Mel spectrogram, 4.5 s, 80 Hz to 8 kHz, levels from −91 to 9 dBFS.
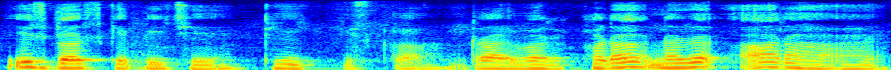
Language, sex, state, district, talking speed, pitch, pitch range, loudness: Hindi, male, Chandigarh, Chandigarh, 160 wpm, 130 Hz, 120-140 Hz, -18 LUFS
